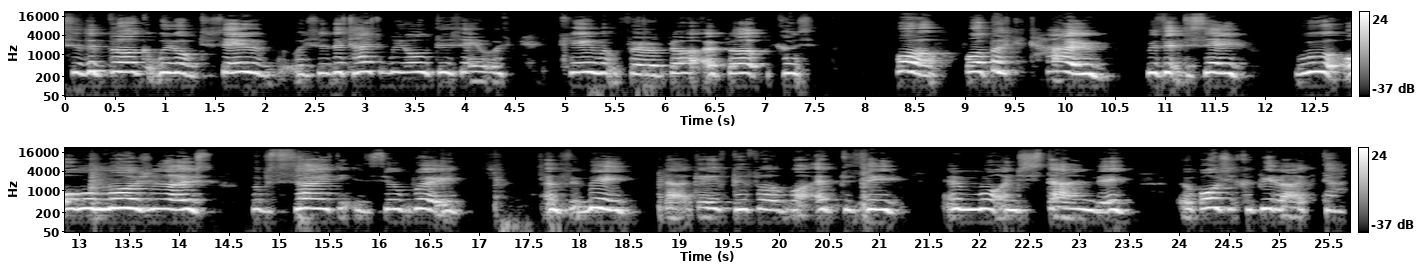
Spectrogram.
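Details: Dysarthria in an adult woman with cerebral palsy, who also has involuntary movements and uses a wheelchair.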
